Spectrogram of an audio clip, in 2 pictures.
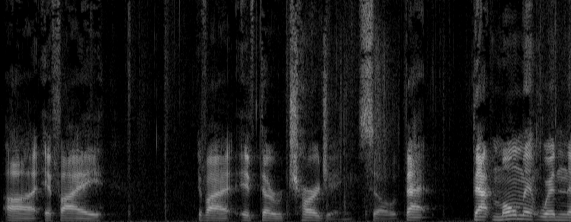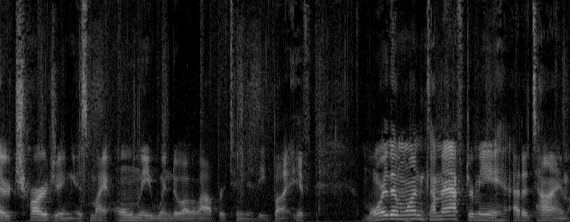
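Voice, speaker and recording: A man's voice: medium pitch, expressive, unhurried. A man giving casual, exasperated, sweary commentary while he plays a horror video game. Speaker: gamer commentating on own play.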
